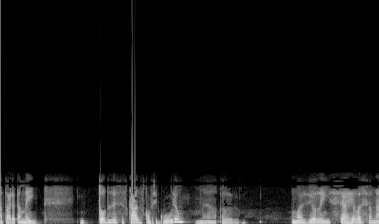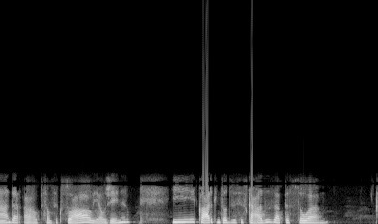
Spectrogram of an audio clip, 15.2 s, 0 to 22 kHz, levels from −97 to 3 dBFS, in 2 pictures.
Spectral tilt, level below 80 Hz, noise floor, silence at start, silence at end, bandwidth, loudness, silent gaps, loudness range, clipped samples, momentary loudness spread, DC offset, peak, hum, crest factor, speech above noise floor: -9 dB/octave; -68 dBFS; -62 dBFS; 0 s; 0 s; 6 kHz; -18 LUFS; none; 3 LU; under 0.1%; 14 LU; under 0.1%; 0 dBFS; none; 18 dB; 44 dB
